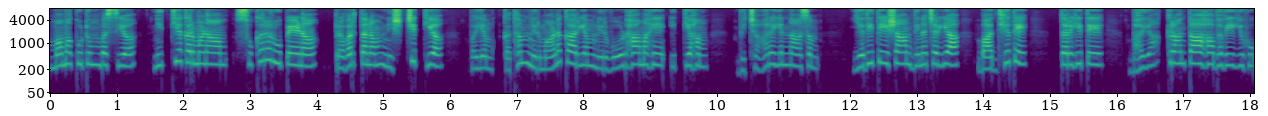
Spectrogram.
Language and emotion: Sanskrit, fearful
